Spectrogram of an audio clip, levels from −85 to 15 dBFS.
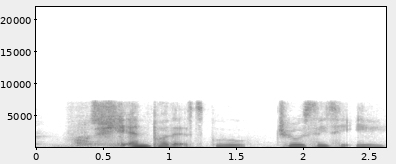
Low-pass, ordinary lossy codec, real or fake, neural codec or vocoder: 7.2 kHz; none; fake; codec, 16 kHz in and 24 kHz out, 0.6 kbps, FocalCodec, streaming, 2048 codes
